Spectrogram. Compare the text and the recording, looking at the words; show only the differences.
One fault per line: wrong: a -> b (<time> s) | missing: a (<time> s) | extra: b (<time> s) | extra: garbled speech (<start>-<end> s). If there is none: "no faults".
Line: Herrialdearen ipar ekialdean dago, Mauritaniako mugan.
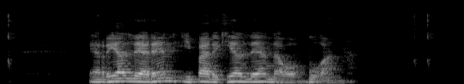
missing: Mauritaniako (2.9 s)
